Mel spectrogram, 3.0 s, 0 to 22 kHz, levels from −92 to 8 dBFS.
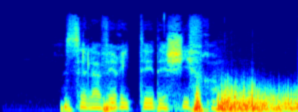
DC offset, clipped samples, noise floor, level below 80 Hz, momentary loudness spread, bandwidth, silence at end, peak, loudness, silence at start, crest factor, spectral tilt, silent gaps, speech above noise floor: under 0.1%; under 0.1%; -79 dBFS; -28 dBFS; 15 LU; 12 kHz; 0 s; -2 dBFS; -19 LUFS; 0.6 s; 18 dB; -7 dB/octave; none; 61 dB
